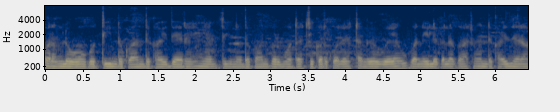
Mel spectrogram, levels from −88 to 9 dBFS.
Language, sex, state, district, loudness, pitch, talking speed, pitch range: Hindi, male, Uttar Pradesh, Deoria, -32 LUFS, 110 Hz, 250 wpm, 105-110 Hz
